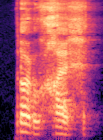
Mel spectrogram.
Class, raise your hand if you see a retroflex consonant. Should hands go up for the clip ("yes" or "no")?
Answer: yes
